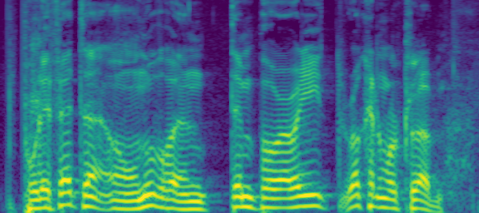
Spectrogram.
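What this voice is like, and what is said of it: English phrase in Chalosse French accent. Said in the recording (French): “Avec mon accent anglo-chalossé.”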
